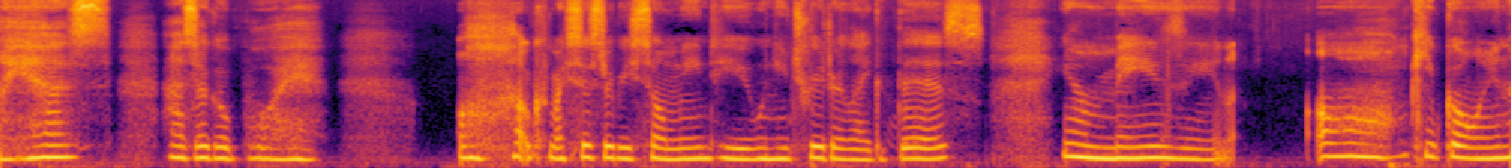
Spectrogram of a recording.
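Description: Really mellow dark-toned woman, breathy, coaxing intimate roleplay talk, super dry close recording. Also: mid-range voice, no room sound. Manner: soft, coaxing, doting pet-name talk. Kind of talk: intimate erotic roleplay audio, addressing the listener.

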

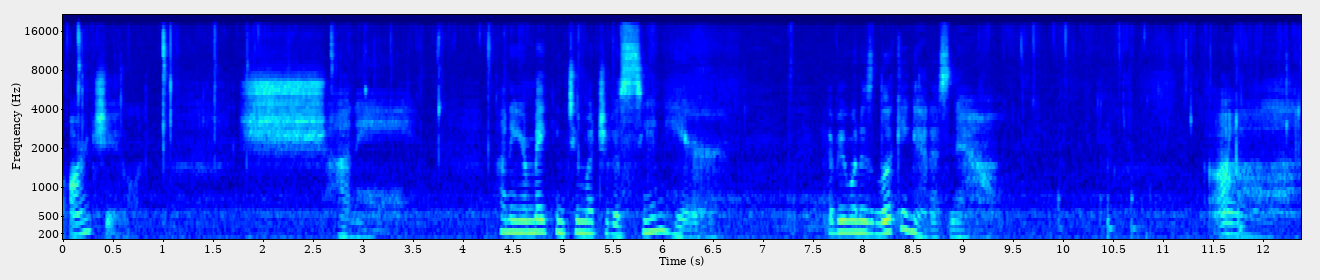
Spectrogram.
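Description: Woman, low and unhurried, soft coaxing whisper, audible background hiss. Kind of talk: intimate audio roleplay.

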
